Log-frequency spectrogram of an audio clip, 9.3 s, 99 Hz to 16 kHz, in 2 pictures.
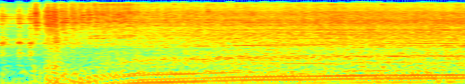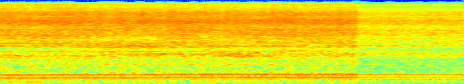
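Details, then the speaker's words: Generac 24 kW standby generator just after the grid went down, with transfer switches powering both house and shop: steady, even engine drone with a firm low hum, no knocks or misses; carrying the load smoothly. "all right so the grid just went down and it's going to get loud"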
